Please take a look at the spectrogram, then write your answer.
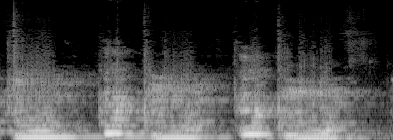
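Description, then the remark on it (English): Humpback whale calls: a run of low, groaning moans and higher wavering cries, several in close succession, loud and resonant with no talking. “And then some humpback whales.”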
